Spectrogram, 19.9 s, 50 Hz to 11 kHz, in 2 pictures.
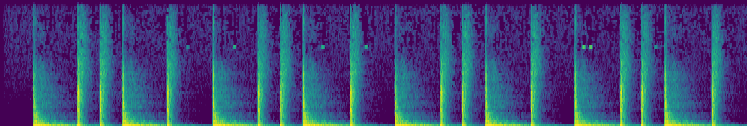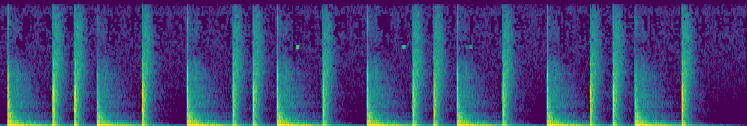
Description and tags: Drum loop x1
Simple drum loop made by me for your project. Can be used perhaps for a war scene or anything marching.
*Nicholas The Octopus Camarena*
Nicholas "The Octopus" Camarena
